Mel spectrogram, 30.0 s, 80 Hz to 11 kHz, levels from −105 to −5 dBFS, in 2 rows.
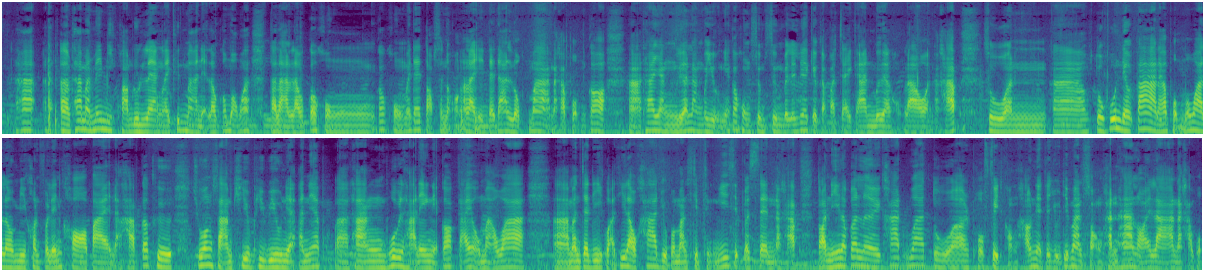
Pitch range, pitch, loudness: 115-140 Hz, 125 Hz, -25 LUFS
